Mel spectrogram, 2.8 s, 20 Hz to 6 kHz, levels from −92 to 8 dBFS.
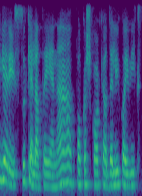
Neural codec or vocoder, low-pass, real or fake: none; 5.4 kHz; real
